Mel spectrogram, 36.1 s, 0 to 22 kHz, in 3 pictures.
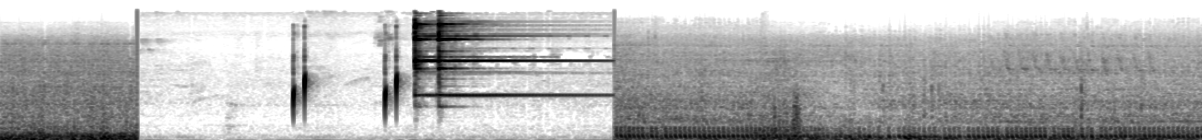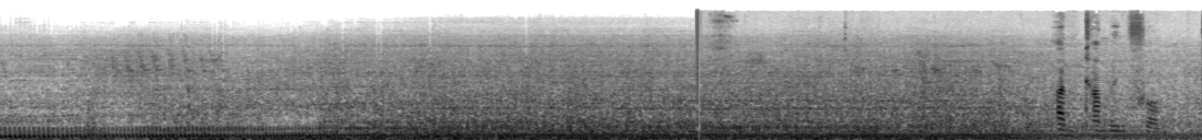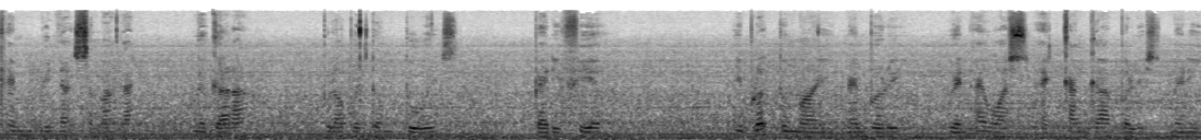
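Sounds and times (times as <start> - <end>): bell-like notification ding: 4.0 - 6.2
vehicle rumble on gravel: 6.2 - 16.6, 17.4 - 36.0.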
